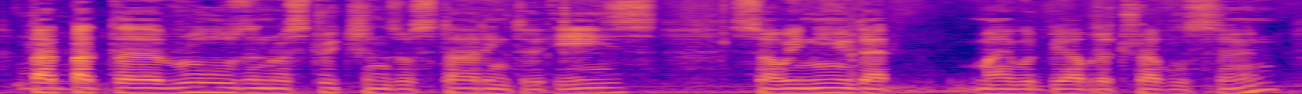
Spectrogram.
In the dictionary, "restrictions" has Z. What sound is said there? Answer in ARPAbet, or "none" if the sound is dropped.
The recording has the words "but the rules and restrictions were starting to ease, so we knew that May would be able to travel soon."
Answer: Z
